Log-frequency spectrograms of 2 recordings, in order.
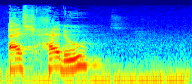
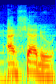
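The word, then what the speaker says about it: أشهد: on this one uh one common mistake we sometimes hear is uh is not quite saying the ha that's here so it's ash and then ha ha sometimes we hear people saying ashadu as shadow as if the the hat is not there but that is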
